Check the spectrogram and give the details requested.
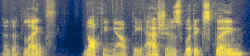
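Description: A man reading a humorous old literary tale aloud as an audiobook narrator, in measured, mock-solemn storytelling. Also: sits low, lively intonation. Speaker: audiobook reader.

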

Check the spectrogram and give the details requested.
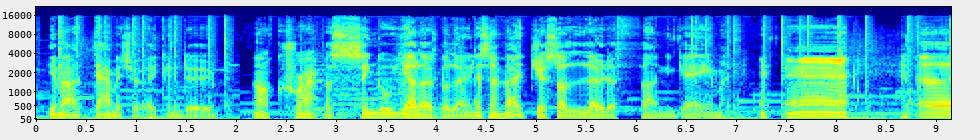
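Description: A man hosting casual gameplay commentary, his voice croaky from a cold, chatty and self-mocking. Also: deep voice. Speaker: gaming channel host.

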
